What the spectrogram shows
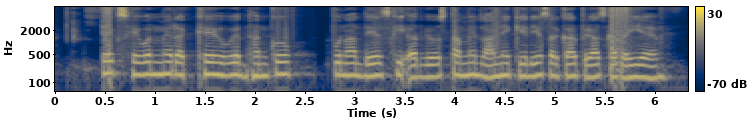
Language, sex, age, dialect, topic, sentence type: Hindi, male, 56-60, Kanauji Braj Bhasha, banking, statement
